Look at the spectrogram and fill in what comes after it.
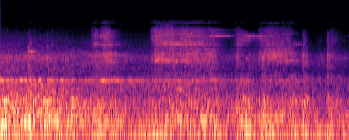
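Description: Indian Railways passenger coaches rolling past close by: a steady rumble of steel wheels on the rails, with high-pitched wheel squeal coming and going from about two seconds in. The rumble fades slightly as the train moves on.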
